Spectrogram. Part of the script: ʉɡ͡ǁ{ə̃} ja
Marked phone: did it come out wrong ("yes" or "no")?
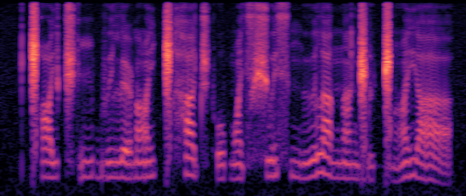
yes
